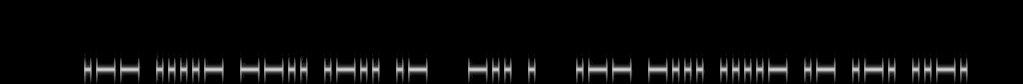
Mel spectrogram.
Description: Morse code, heard as a keyed tone, about 20 wpm, 700 Hz. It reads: W4ZLA DE WB4ARF
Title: USA Callsign DE Callsign 20wpm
